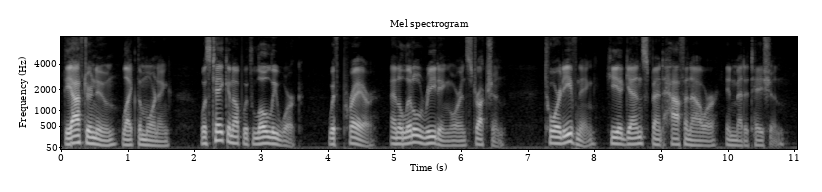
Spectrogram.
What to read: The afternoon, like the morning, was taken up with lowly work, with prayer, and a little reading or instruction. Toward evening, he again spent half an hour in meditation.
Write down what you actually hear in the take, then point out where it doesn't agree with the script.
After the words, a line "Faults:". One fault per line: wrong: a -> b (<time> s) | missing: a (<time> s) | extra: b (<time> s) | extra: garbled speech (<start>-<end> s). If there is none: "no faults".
The afternoon, like the morning, was taken up with lowly work, with prayer, and a little reading or instruction. Toward evening, he again spent half an hour in meditation.
Faults:
no faults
